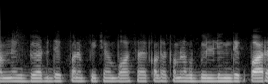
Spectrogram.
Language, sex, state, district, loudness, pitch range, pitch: Hindi, male, Punjab, Pathankot, -22 LUFS, 145-150 Hz, 150 Hz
